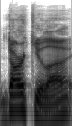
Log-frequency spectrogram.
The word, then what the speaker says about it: Darcula: Speaking of these kind of things, Darcula, yes, I said it right, Darcula is a cybercrime group that provides a phishing as a service toolkit to other bad people.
